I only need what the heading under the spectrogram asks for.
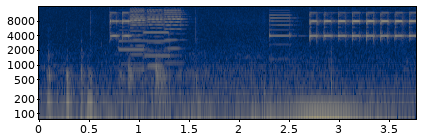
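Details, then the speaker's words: STM32 drone flight controller booted with switch SwA down and the throttle stick up: after the startup chime, fast shrill beeps repeat about six times a second. This is a safety warning and the motors do not spin. "Now, the high-frequency beep sounds repeatedly, and the motors are not being rotated."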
